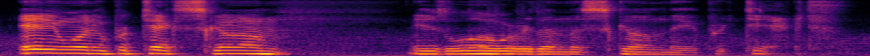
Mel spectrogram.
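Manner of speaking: Western cowboy voice, drawing out "scum". Reading a chapter aloud, voicing a character in a cowboy voice. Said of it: "I'm giving him a cowboy voice".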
